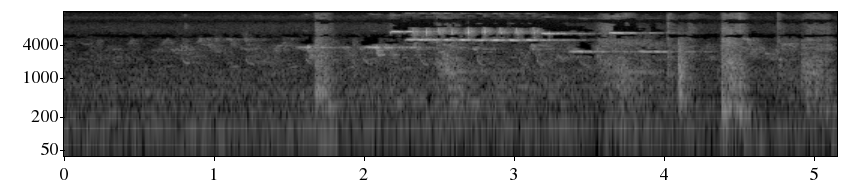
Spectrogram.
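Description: Faint small birds chirping outdoors: a short, rapid high trill and a few thin whistled notes in the middle, over a low steady background hum. A few soft knocks or rustles, the loudest near the end.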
